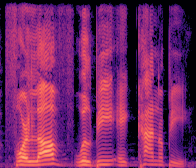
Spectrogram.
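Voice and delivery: loud, driving sermon delivery; preaching at full force. Acted. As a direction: preach it out to the congregation.

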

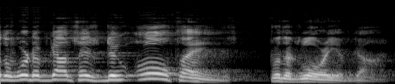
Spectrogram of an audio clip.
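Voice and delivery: loud, rising preacher's cry; preaching at full force. Acted. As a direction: drive the point home to the congregation.

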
